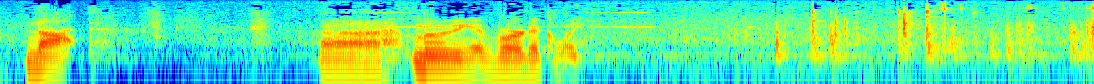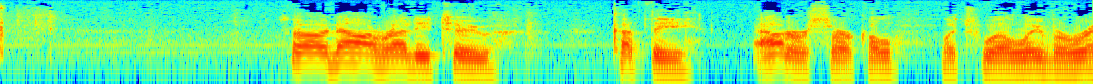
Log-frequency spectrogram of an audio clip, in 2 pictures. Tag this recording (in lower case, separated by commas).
tools, speech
